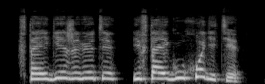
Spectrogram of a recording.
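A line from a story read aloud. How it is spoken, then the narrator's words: Loud laughter. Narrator (Russian): громко рассмеялся брат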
